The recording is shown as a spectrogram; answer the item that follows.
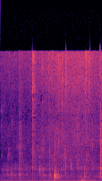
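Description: Hot oil in an electric deep fryer bubbling and sizzling around breaded grit cakes, with faint scattered crackles.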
